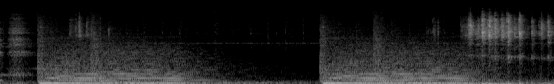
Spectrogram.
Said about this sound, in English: A lot of dice being rolled right now, guys.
